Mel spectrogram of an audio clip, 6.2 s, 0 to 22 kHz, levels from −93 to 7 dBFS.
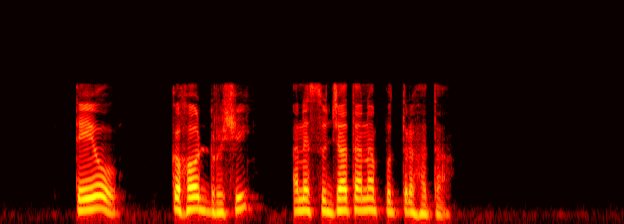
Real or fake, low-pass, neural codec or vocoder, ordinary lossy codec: real; 5.4 kHz; none; none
